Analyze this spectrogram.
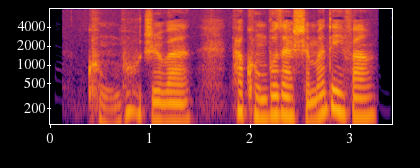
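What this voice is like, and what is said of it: Quiet, frightened small voice. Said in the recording (Chinese): “吓得蜷缩起身体，小声地问”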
